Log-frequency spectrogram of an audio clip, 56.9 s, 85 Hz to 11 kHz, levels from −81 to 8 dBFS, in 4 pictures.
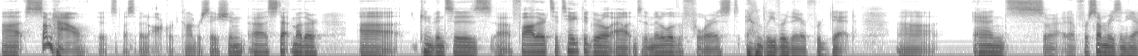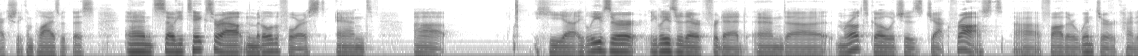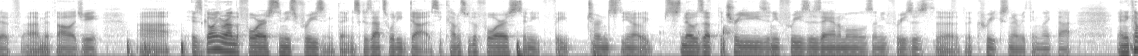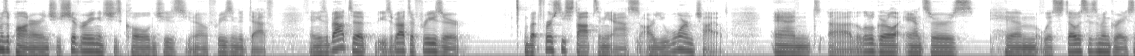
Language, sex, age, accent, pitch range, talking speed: English, male, 30-49, American, 85-105 Hz, 185 wpm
